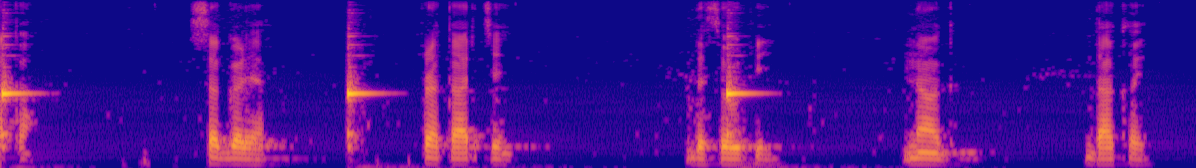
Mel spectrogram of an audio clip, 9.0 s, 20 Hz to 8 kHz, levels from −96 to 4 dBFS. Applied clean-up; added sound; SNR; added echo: classical method spectral subtraction.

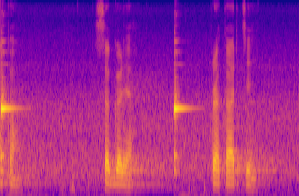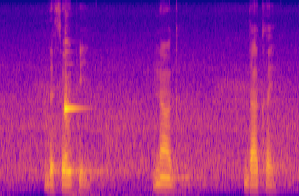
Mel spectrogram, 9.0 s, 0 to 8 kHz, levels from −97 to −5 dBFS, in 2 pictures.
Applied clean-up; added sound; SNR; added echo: none; Bell; -5 dB; none.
